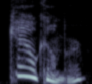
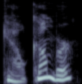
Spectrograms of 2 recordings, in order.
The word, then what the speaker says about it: cucumber: To this class belong clerk, cucumber, and gold, which are often pronounced as spelled, though it were better and more in conformity with polite usage to say Clark, cowumber, not cowcumber, and gould lutinant lieutenant.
